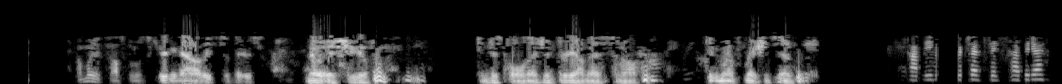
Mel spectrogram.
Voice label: Fire Dispatch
